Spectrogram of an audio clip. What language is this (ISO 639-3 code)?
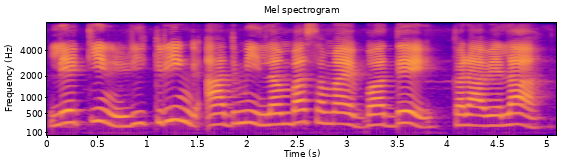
bho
